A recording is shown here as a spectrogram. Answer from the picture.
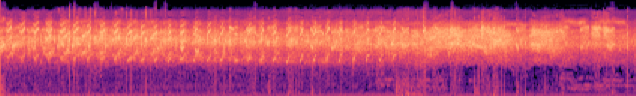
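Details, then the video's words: Swiftlet crowd sound for mating and flock gathering, known as betompok; a continuous shrill twittering mass of rapid chirps and buzzy rattles, swelling into a denser chatter about midway. "suara tarik walet ramai,kerumunan kawin / birahi "BETOMPOK""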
